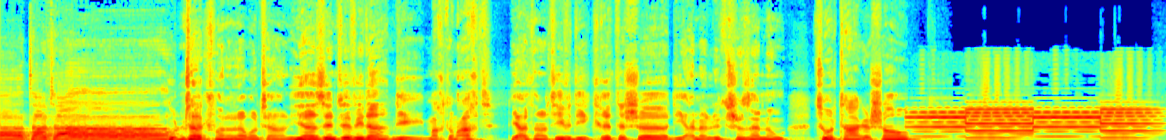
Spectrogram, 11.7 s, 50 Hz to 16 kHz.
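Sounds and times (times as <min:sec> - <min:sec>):
speech: 0:00.0 - 0:09.4
two-tone hi-lo siren: 0:09.1 - 0:11.6.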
